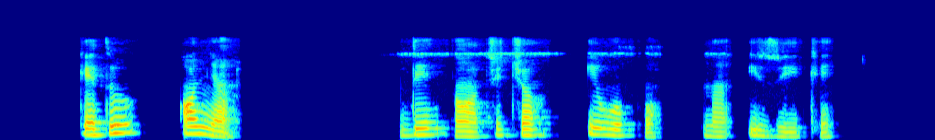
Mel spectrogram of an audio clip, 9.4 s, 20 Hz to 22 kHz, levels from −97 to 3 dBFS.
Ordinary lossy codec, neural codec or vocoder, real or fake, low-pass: none; none; real; 7.2 kHz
